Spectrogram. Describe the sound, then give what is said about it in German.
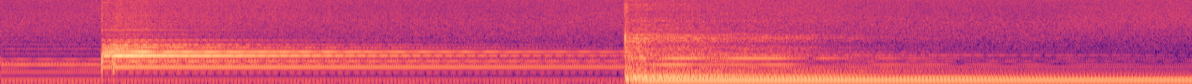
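A silver bell is struck twice, the second strike louder. Each strike leaves a bright, sustained metallic tone with many steady overtones that fades slowly and is still ringing at the end. “Silberne Glocke.”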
